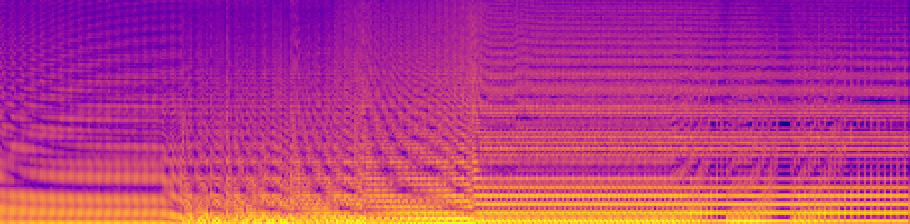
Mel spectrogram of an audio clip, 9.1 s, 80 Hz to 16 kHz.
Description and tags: APC-HiToLowScape1
Atari-Punk-Console, Lo-Fi, APC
